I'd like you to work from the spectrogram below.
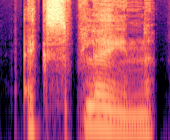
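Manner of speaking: a touch impatient, first demand; clipped impatient order. Acted. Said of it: "tapping the floor with her foot".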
